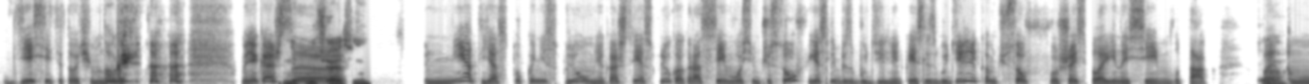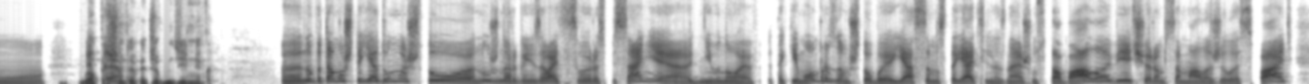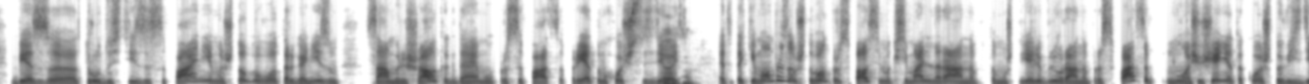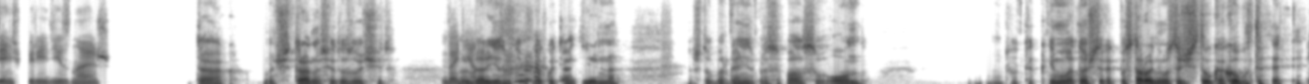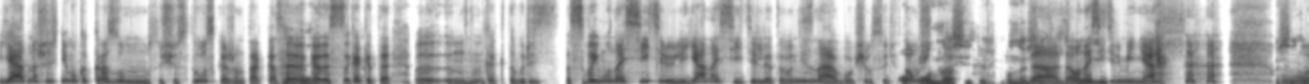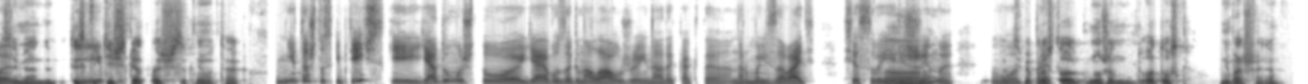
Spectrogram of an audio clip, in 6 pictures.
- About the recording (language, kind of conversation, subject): Russian, podcast, Как выглядит твоя идеальная утренняя рутина?
- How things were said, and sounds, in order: laughing while speaking: "много"; tapping; chuckle; chuckle; laughing while speaking: "каса кас"; laughing while speaking: "меня"; other background noise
